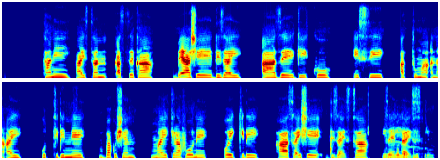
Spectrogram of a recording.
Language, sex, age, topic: Gamo, male, 25-35, government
